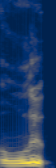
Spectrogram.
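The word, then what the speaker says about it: Lucke: about naming we've got greg luke and that's spelled l-u-c-k-e he's the founder and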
